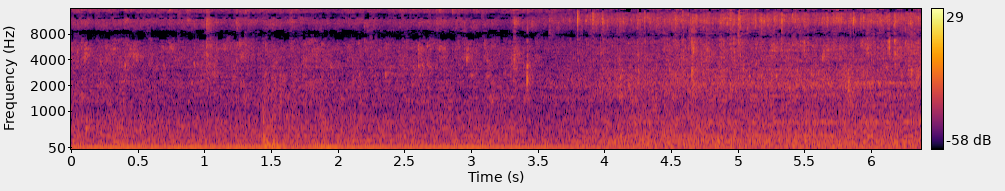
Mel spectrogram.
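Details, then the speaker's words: Whirlpool top-load washer that stopped filling after a storm power loss (home on a well), run on normal, tap cold: faint water valve hum with gentle steady water trickling in, lid closed; fill valve opening normally, normal water fill. "we can still hear the faint hum of the water valve open, electrically open, and you can actually, I can't open the lid, but we can actually hear the water flowing."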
